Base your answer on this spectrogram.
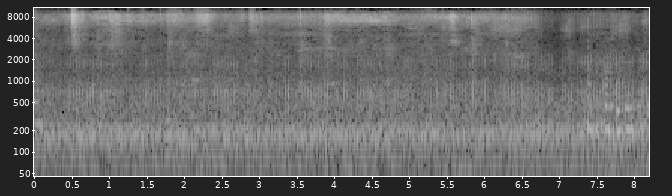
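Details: House cat asleep and snoring, a gentle low purring rumble made of quick regular pulses sustained for several seconds, slightly louder near the end, light hiss throughout.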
